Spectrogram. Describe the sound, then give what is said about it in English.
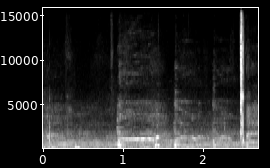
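A few soft, scattered coughs in the background from people getting over colds and allergies in Central Florida, short and muffled, spaced unevenly over a few seconds against a faint murmur of room sound. “The lovely coughing in the background as we get over colds and allergies here in Central Florida.”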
